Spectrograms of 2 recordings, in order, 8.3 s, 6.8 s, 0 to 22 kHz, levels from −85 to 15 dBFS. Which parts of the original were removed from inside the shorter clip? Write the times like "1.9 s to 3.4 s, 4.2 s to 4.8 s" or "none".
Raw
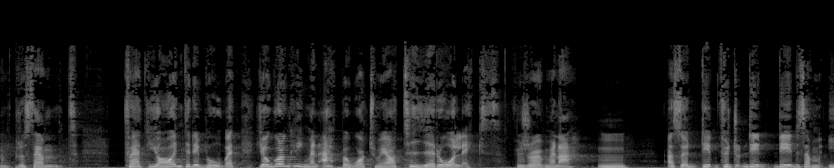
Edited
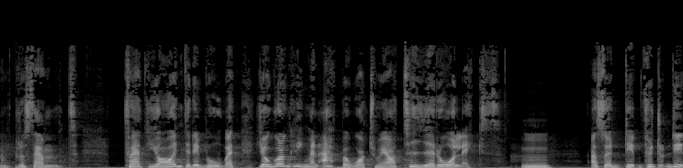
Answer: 5.1 s to 5.9 s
